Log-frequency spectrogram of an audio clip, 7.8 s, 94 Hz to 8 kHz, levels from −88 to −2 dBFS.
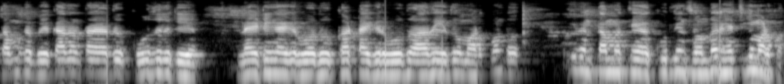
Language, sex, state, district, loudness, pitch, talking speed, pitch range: Kannada, male, Karnataka, Bijapur, -16 LUFS, 165 Hz, 145 wpm, 160-175 Hz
